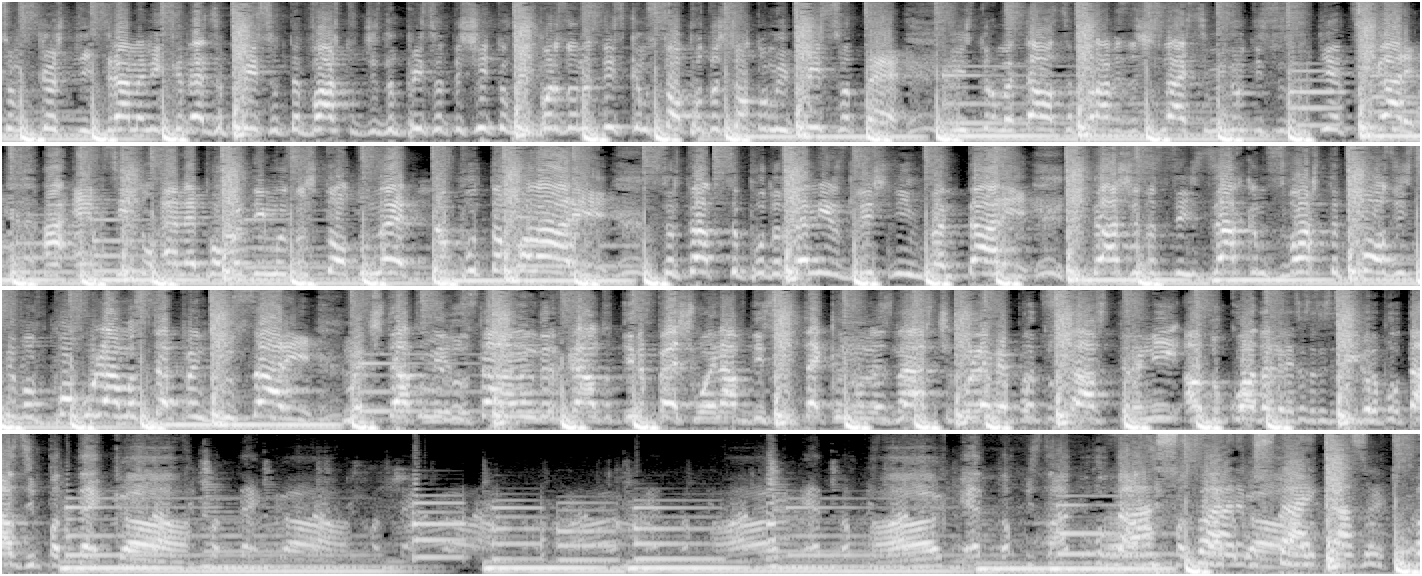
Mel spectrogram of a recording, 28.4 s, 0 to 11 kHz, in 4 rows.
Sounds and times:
Music: 0.0 - 28.3.

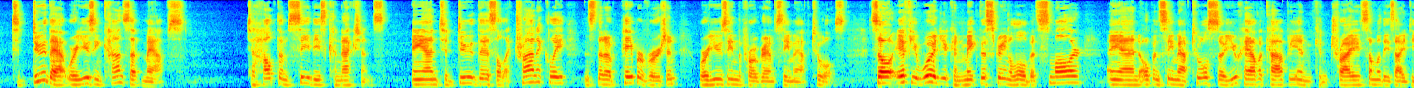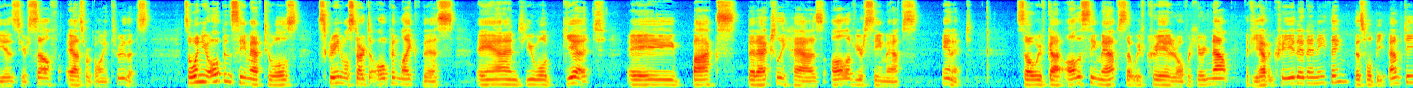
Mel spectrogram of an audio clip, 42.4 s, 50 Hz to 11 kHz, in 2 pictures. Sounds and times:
Speech: 0.2 - 2.8, 3.7 - 35.8, 36.5 - 42.4.

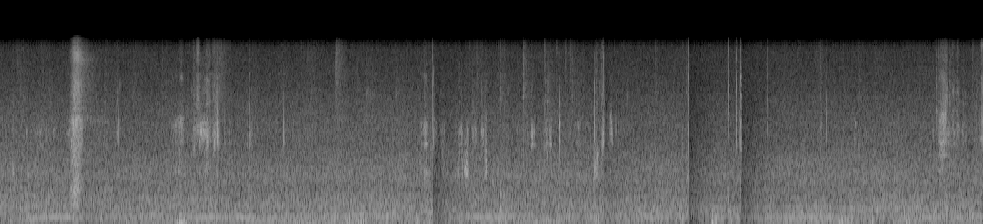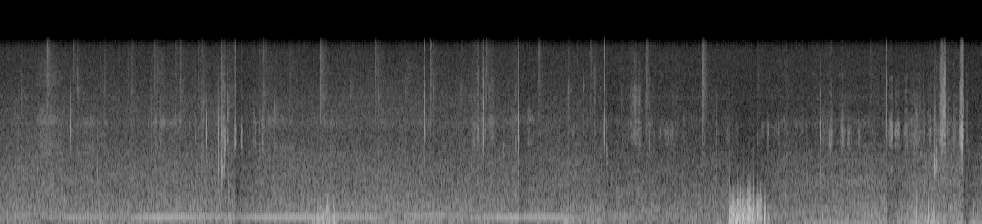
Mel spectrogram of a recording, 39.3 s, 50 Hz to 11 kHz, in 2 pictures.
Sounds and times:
Walk, footsteps: 18.8 - 33.8.

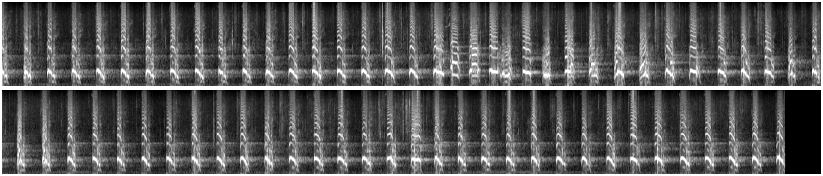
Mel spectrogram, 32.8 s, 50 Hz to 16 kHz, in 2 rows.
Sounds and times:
Whimper (dog): 0.0 - 10.7, 11.3 - 32.0.

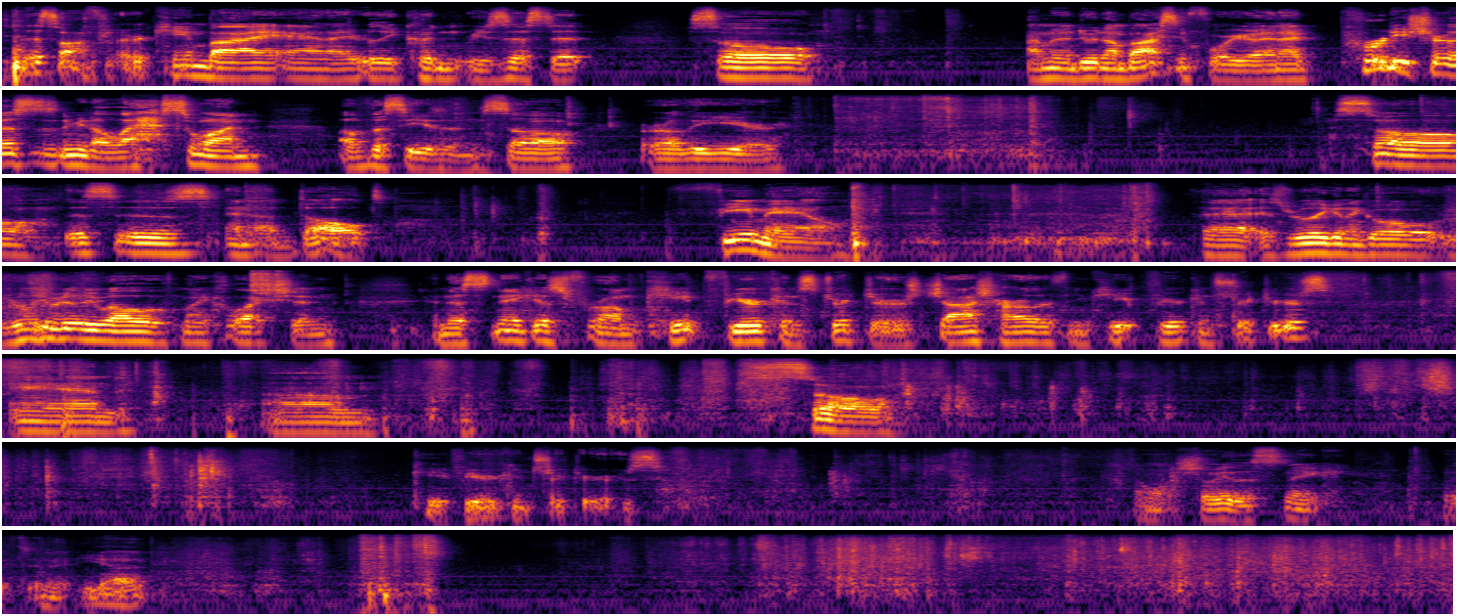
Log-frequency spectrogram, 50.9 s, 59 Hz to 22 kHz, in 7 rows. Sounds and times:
Speech: 0.0 - 4.2, 5.1 - 11.2, 13.9 - 16.5, 18.0 - 18.8, 20.5 - 28.5, 29.1 - 29.8, 30.4 - 31.0, 32.8 - 33.6, 38.4 - 39.8, 42.0 - 44.4
Inside, small room: 0.0 - 50.8.

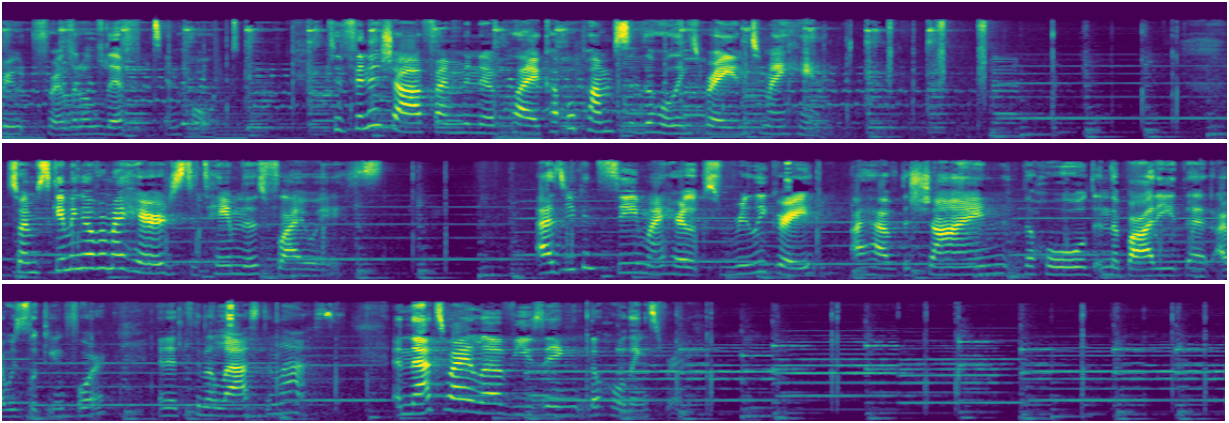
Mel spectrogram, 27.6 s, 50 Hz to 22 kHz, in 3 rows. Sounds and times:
Music: 0.0 - 27.5
Speech: 15.8 - 20.7, 21.3 - 23.6.

